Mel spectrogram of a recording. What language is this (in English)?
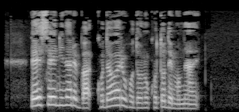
Japanese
